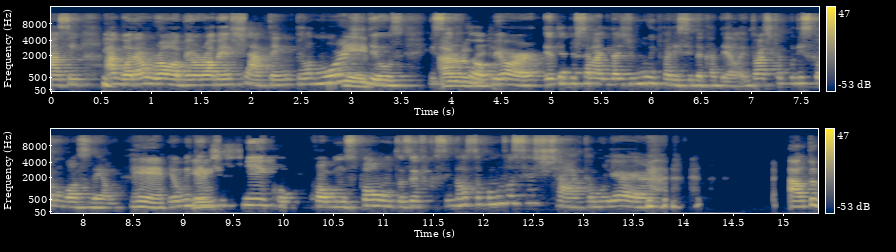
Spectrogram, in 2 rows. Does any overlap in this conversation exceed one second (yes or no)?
no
